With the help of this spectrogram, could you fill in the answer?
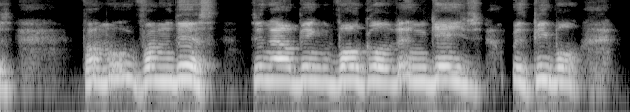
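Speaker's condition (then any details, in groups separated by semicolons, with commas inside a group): Brain injury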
